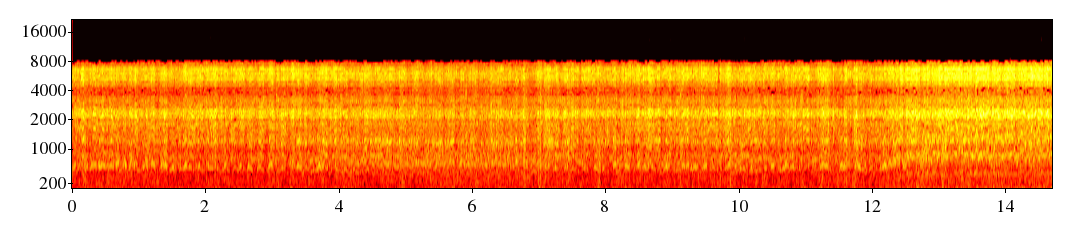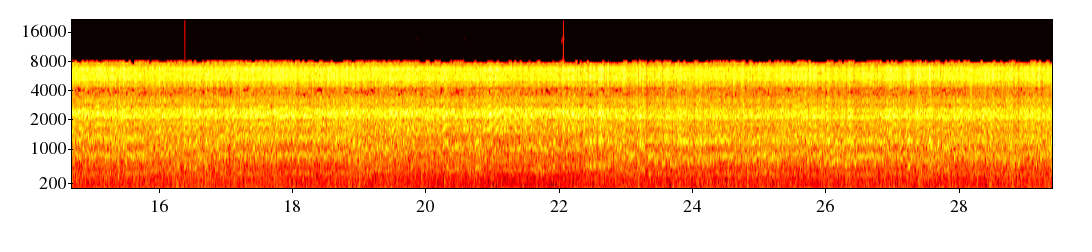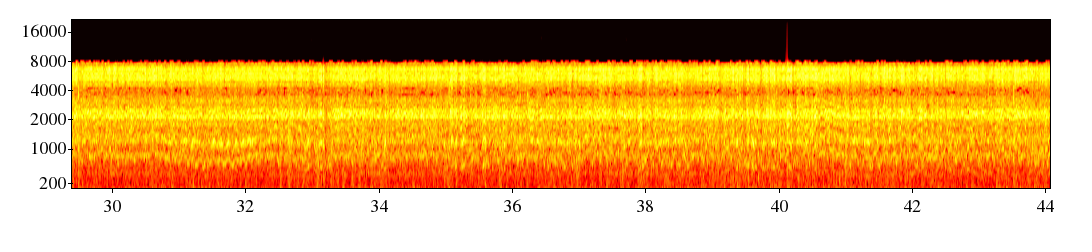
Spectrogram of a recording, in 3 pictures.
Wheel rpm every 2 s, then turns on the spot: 70, 70, 70, 60, 70, 70, 100, 110, 110, 120, 120, 110, 110, 110, 120, 120, 110, 110, 120, 110, 120, 120.
none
